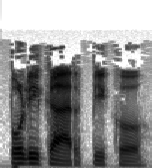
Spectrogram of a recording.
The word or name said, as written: policarpico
